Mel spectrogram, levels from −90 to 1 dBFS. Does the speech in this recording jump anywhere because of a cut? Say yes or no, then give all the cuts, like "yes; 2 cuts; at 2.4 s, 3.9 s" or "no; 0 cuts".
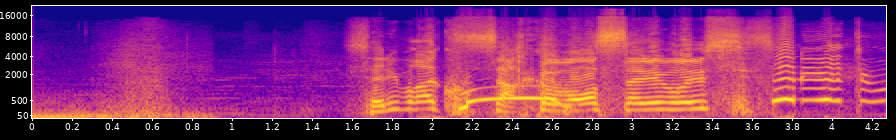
no; 0 cuts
